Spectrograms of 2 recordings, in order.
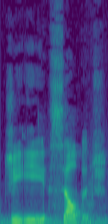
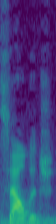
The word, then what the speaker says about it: selvage: I like to spell it S-E-L-V-E-D-G-E, selvage. It's not salvage, selvage. And selvage denim is just woven on old school looms.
